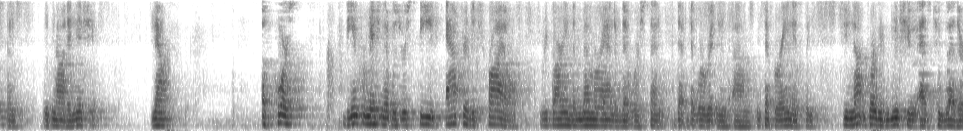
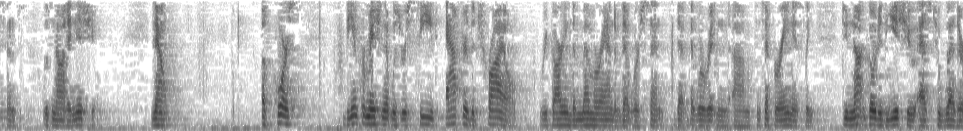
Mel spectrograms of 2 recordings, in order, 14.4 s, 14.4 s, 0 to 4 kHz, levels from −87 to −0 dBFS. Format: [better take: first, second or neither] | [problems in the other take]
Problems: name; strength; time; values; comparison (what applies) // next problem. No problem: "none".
second | noise reduction (neural separator model SepFormer DNS4)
